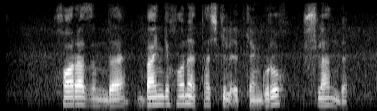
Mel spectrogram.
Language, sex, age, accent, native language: Uzbek, male, 18-24, Qashqadaryo, Uzbek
